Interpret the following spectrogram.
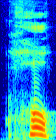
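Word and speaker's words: ρ: E é igual ao R, igual a um R, como se você fosse dizer rato, como se você fosse dizer réu, rei. Então, o Rho funciona como se fosse um R.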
